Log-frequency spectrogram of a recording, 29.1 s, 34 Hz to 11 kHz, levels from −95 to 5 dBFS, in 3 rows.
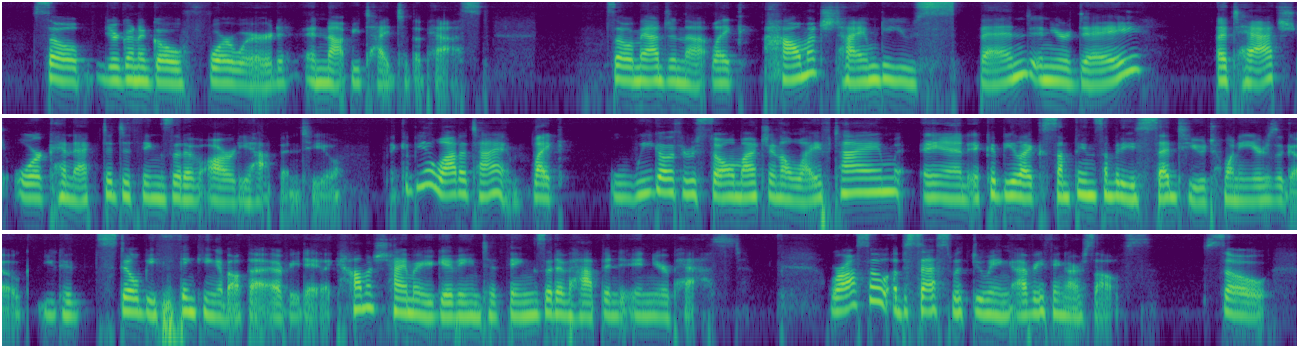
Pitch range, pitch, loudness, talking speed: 175-210 Hz, 190 Hz, -20 LUFS, 200 wpm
